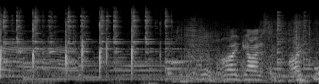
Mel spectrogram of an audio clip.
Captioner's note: cowbell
